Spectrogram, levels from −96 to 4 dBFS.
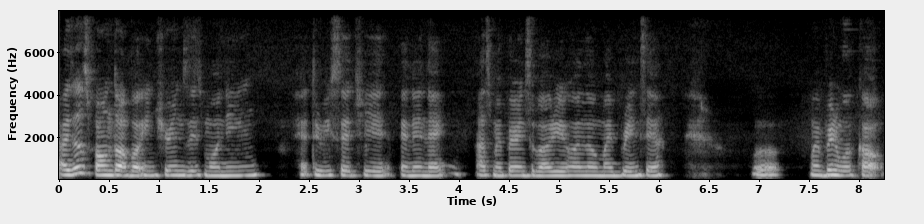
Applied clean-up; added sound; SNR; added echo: neural mask model Resemble Enhance denoiser.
